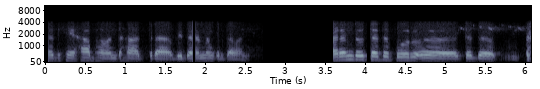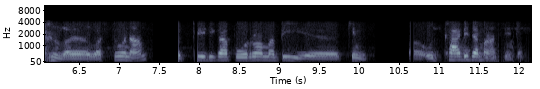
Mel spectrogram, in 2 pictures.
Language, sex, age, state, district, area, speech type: Sanskrit, male, 18-30, Kerala, Kottayam, urban, conversation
